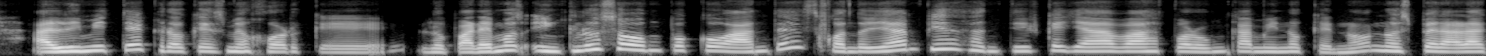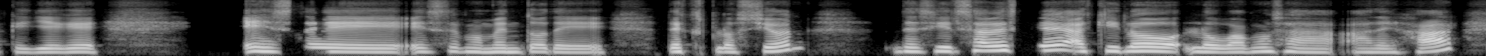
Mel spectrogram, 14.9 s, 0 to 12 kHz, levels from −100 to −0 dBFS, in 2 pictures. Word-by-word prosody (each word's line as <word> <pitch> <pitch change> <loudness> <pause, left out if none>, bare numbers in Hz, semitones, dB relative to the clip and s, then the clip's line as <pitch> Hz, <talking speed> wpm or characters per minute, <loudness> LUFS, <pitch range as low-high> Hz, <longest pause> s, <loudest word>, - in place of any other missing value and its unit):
al 190 +1 +7
límite, 245 +7 +3
creo 210 -5 -2
que 210 - -3
es 200 - -5
mejor 200 -1 -1
que 165 -2 -7
lo 180 0 -5
paremos", 195 +9 +3
incluso, 275 +7 +3
un 255 -1 -4
poco 240 -3 0
antes, 225 - +1
cuando 205 -2 -1
ya 220 +6 +2
empieza 315 +1 -1
a - - -1
sentir 215 +1 -6
que 245 -2 -3
ya 215 -1 +3
vas 210 0 +2
por 205 -2 -1
un 190 +2 -4
camino 200 -1 -2
que 165 -2 -8
no, 195 +9 -4
no 235 - 0
esperar 205 -2 +2
a 200 - +4
que 175 -3 -9
llegue, 175 +1 -1 0.7
este, 195 -4 +1
ese 190 +2 -6
momento 185 0 -1
de 165 -2 -3 0.3
de 195 - +2
explosión, 205 - -2 0.4
decir: 205 +1 -2
"¿Sabes 245 +4 +3
qué?, 265 +2 +4
aquí 220 -2 +2
lo 215 -2 +4
lo 190 -1 0
vamos 195 +3 -1
a 175 -3 -2
a 175 0 -6
dejar, 185 - +1
205 Hz, 190 wpm, -24 LUFS, 185-225 Hz, 0.7 s, al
